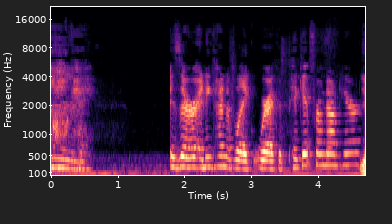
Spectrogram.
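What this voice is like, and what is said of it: Usual voice. Nothing is said of it.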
